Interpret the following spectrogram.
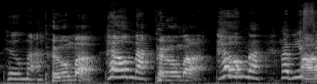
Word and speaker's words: Puma: How do you say Puma? Puma.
